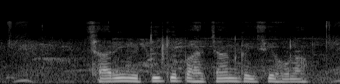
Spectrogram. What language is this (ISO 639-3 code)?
bho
